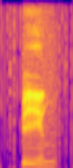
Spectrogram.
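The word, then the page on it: bing: tone 2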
